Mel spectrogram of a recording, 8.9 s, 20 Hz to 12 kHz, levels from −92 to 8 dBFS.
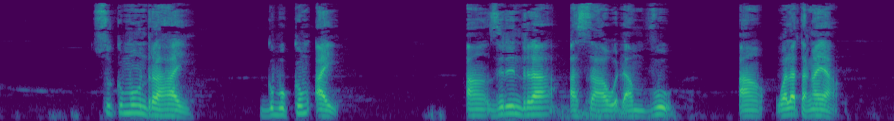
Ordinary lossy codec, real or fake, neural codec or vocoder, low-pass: AAC, 48 kbps; real; none; 10.8 kHz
